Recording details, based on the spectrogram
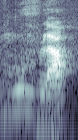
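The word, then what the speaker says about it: Movela: me voilà, et c'est Laurence de Mouvela, ça s'écrit M-O-V-E-L-A, immigration, et je décide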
